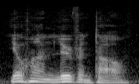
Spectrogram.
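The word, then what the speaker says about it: Löwenthal: Johann Lowenthal, probably it's how it's pronounced.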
